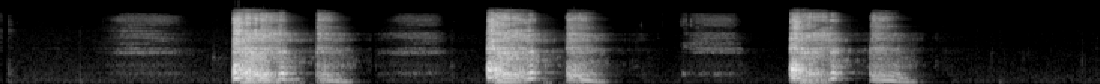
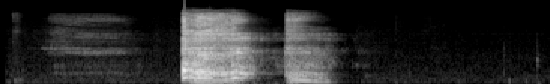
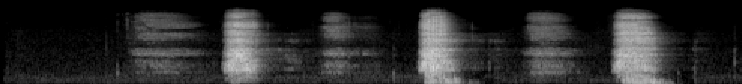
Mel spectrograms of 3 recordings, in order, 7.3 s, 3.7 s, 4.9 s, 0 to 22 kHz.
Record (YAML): three_cough_length: 7.3 s
three_cough_amplitude: 26395
three_cough_signal_mean_std_ratio: 0.31
cough_length: 3.7 s
cough_amplitude: 32116
cough_signal_mean_std_ratio: 0.29
exhalation_length: 4.9 s
exhalation_amplitude: 17501
exhalation_signal_mean_std_ratio: 0.3
survey_phase: beta (2021-08-13 to 2022-03-07)
age: 45-64
gender: Female
wearing_mask: 'No'
symptom_none: true
smoker_status: Never smoked
respiratory_condition_asthma: false
respiratory_condition_other: false
recruitment_source: Test and Trace
submission_delay: 1 day
covid_test_result: Negative
covid_test_method: ePCR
